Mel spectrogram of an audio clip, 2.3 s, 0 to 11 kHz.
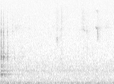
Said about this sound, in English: This is bird 425. That was 395. That's 425 there. 395 and 425 both calling.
